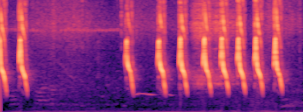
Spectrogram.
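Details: High, sharply descending chip notes from a bar-winged prinia in full song: two quick notes, a short gap, then an even run of eight falling chirps at a steady pace.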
